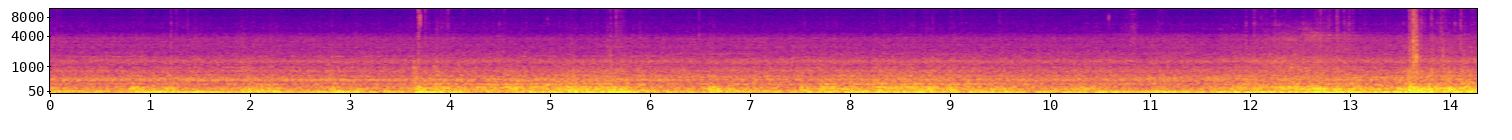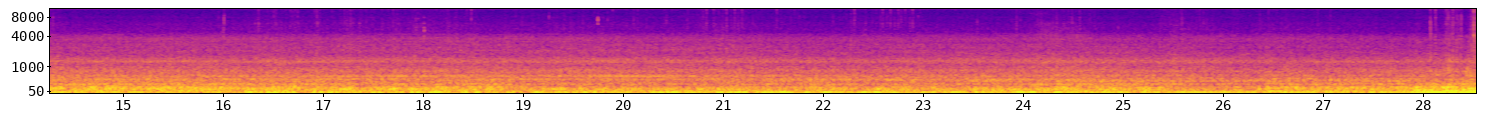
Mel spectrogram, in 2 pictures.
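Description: Car driving along a paved road, with a steady low rumble of engine and tyre noise and a single short click about fourteen seconds in.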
